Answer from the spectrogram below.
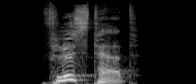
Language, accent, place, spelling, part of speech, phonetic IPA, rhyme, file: German, Germany, Berlin, flüstert, verb, [ˈflʏstɐt], -ʏstɐt, De-flüstert.ogg
- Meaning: inflection of flüstern: 1. third-person singular present 2. second-person plural present 3. plural imperative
